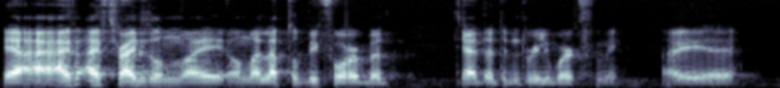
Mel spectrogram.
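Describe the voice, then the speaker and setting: Very fast speech in a Dutch accent, with fairly even intonation and big swings in loudness. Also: man, medium pitch for a man. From Netherlands. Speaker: game player, interview guest. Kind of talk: interview.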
